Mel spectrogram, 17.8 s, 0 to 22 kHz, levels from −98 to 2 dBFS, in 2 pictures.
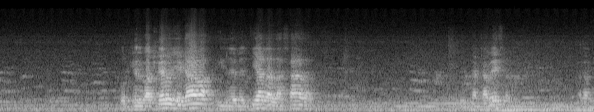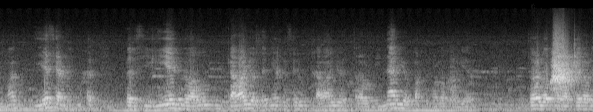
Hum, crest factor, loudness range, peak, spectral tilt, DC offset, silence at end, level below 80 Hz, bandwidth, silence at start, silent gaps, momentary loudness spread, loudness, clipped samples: none; 16 dB; 8 LU; -4 dBFS; -7.5 dB/octave; under 0.1%; 0 s; -34 dBFS; 9.8 kHz; 0 s; none; 19 LU; -21 LUFS; under 0.1%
